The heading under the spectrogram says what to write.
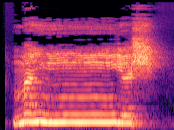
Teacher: نون ساکن کے بعد یا حروف یرملون میں سے ہیں, ادغام کا قاعدہ ہے, یہاں پر بھی ہم نے غنہ کرنا ہے. من یش, را کے نیچے زیر تو را کو باریک پڑھیں گے.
